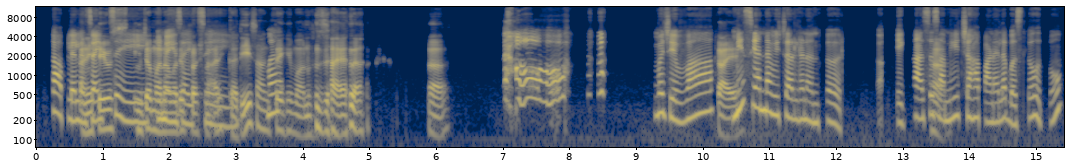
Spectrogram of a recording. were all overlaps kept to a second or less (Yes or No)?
No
